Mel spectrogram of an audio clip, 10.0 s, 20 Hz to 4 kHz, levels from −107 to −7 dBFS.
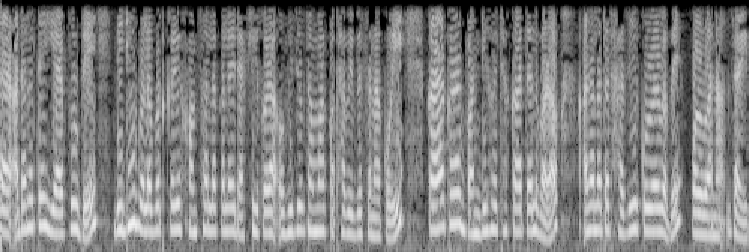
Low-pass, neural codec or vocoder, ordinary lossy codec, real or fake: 3.6 kHz; none; none; real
